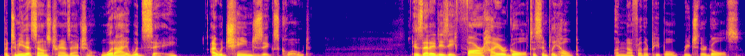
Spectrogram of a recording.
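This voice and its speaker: A male podcast host giving an earnest, preachy motivational monologue in slow, deliberate phrases. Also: mid-range voice, big pitch swings, dry recording, clean studio sound.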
